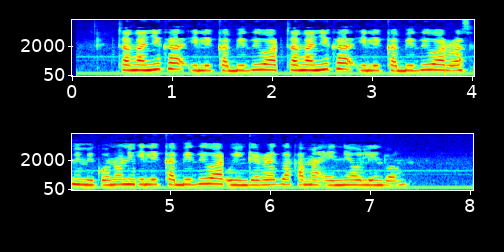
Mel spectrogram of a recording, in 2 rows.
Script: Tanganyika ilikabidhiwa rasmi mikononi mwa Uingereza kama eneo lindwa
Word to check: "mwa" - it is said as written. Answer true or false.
false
